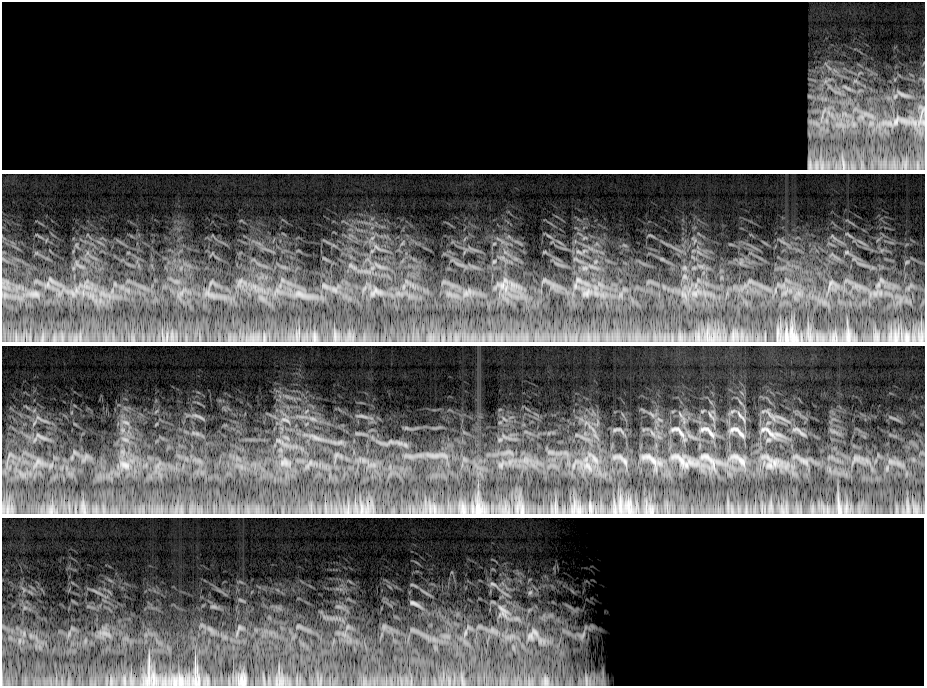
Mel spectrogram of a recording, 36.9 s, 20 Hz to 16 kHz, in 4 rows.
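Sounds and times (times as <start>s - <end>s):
flock of gulls calling: 8.1s - 33.8s.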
